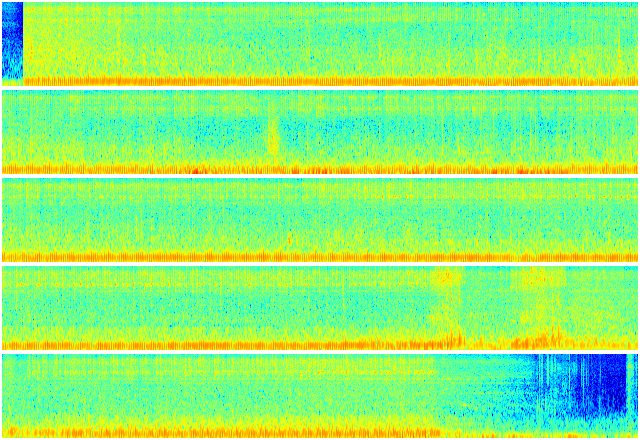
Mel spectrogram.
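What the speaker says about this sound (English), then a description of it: "we'll be starting up hot rods and lining them up in front of my store" Hot rod engine idling loudly and steadily close by, a deep continuous rumble with a brief rev midway and another surge near the end before cutting off.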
